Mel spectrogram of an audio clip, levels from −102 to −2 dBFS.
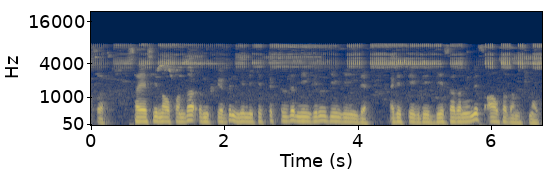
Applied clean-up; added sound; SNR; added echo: classical method log-MMSE.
